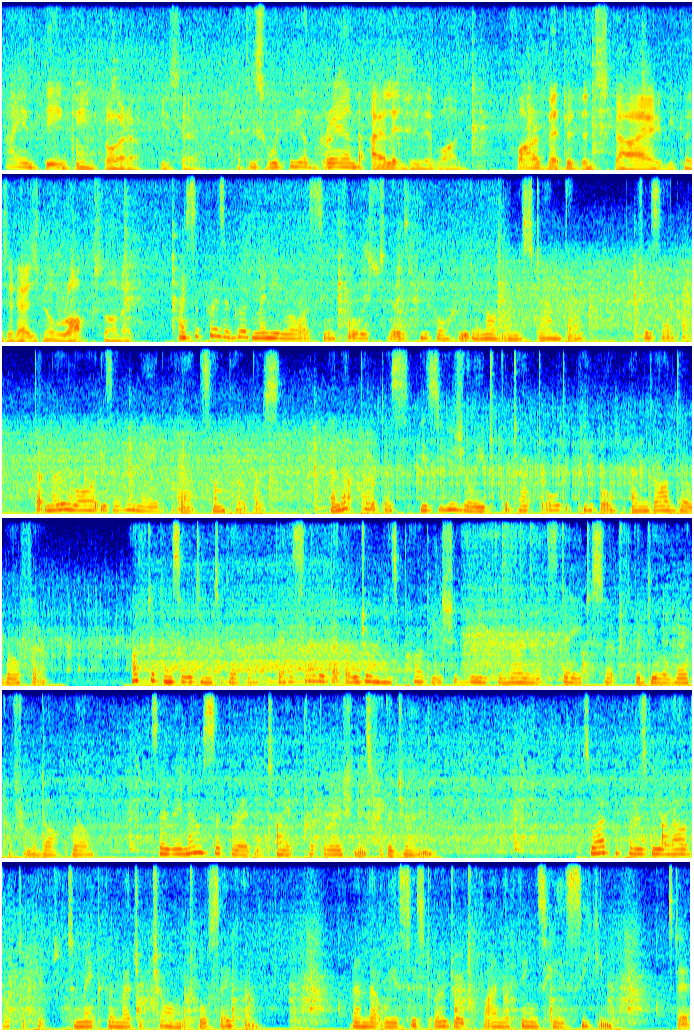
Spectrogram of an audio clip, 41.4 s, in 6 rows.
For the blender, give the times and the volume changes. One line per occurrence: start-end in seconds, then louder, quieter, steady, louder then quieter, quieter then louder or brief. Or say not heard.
21.9-26.4 quieter then louder.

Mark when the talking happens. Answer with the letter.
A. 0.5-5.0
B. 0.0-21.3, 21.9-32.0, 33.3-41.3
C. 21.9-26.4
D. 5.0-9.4
B.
